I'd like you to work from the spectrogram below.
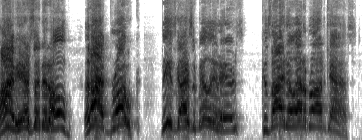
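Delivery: fed-up, high, loud shouted rant.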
